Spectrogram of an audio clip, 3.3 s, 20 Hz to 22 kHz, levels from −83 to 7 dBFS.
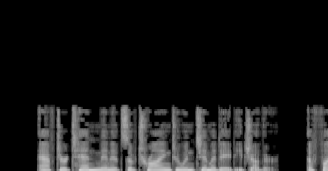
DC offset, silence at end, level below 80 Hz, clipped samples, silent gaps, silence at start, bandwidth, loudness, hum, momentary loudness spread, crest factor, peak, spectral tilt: under 0.1%; 0 s; -56 dBFS; under 0.1%; 2.81-3.05 s; 0.35 s; 8.8 kHz; -20 LUFS; none; 10 LU; 16 dB; -4 dBFS; -5 dB/octave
